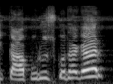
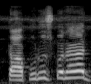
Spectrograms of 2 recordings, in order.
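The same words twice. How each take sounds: First: Mock scornful jab, rising at the end; Lady Macbeth's taunt, lightly acted. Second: Mild mock sneer, falling firmly at the end; taunting scorn. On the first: Teacher voicing Lady Macbeth taunting her husband, mild scorn. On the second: Teacher voicing Lady Macbeth's final taunt, mild contempt. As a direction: spit the insult out, understated. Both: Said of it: "যেমনি কাপুরুষ বললো".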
